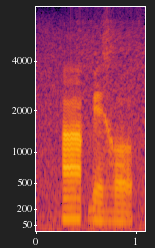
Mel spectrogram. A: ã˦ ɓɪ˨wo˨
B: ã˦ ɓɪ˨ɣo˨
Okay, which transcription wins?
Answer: B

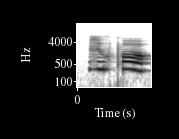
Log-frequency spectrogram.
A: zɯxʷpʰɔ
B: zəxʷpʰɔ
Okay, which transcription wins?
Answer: A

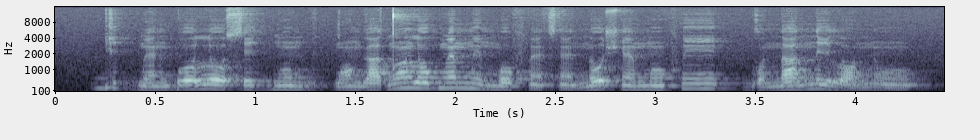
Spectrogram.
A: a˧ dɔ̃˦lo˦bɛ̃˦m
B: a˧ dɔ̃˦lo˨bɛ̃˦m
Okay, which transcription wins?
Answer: A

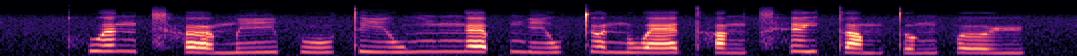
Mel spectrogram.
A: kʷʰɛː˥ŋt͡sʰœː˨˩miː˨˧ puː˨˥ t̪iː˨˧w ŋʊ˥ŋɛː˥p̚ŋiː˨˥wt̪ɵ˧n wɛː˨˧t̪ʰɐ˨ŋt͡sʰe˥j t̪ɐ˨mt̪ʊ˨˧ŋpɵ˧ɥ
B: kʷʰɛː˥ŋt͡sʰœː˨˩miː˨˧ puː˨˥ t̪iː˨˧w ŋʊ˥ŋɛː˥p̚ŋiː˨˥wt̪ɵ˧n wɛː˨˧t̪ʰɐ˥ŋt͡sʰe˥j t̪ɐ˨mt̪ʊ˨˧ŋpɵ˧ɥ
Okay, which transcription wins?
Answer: A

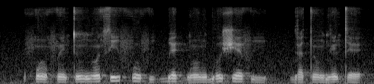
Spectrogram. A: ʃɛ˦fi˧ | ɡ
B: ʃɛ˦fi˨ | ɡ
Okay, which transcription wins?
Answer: A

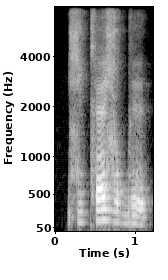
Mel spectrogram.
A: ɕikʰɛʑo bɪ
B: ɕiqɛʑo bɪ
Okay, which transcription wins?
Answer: A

